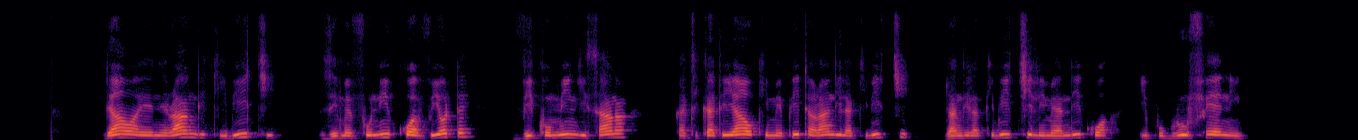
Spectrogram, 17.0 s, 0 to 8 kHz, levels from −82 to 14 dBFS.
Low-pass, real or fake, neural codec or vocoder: 7.2 kHz; fake; codec, 16 kHz in and 24 kHz out, 1 kbps, XY-Tokenizer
